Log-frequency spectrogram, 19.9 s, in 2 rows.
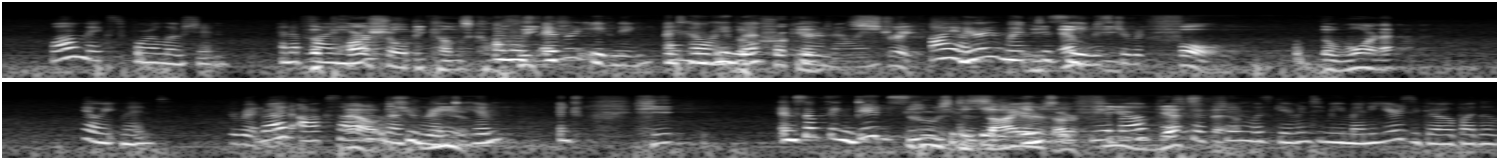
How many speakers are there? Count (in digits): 3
